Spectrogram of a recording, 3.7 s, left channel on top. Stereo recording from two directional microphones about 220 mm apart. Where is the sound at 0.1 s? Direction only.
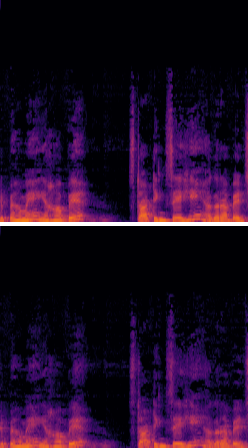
45° left (ahead or behind).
